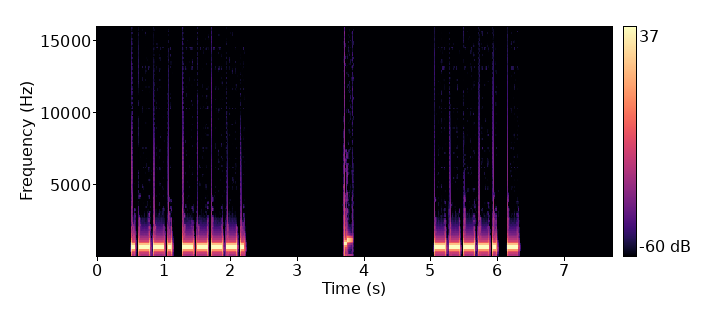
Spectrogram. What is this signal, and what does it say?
Morse code, heard as a keyed tone, about 22 wpm, 700 Hz. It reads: P 9 9 T
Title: Single-Letter Single-Number 22wpm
